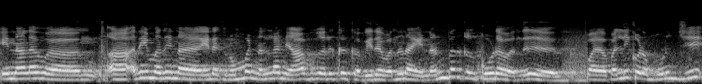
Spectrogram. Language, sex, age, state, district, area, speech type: Tamil, female, 30-45, Tamil Nadu, Cuddalore, rural, spontaneous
